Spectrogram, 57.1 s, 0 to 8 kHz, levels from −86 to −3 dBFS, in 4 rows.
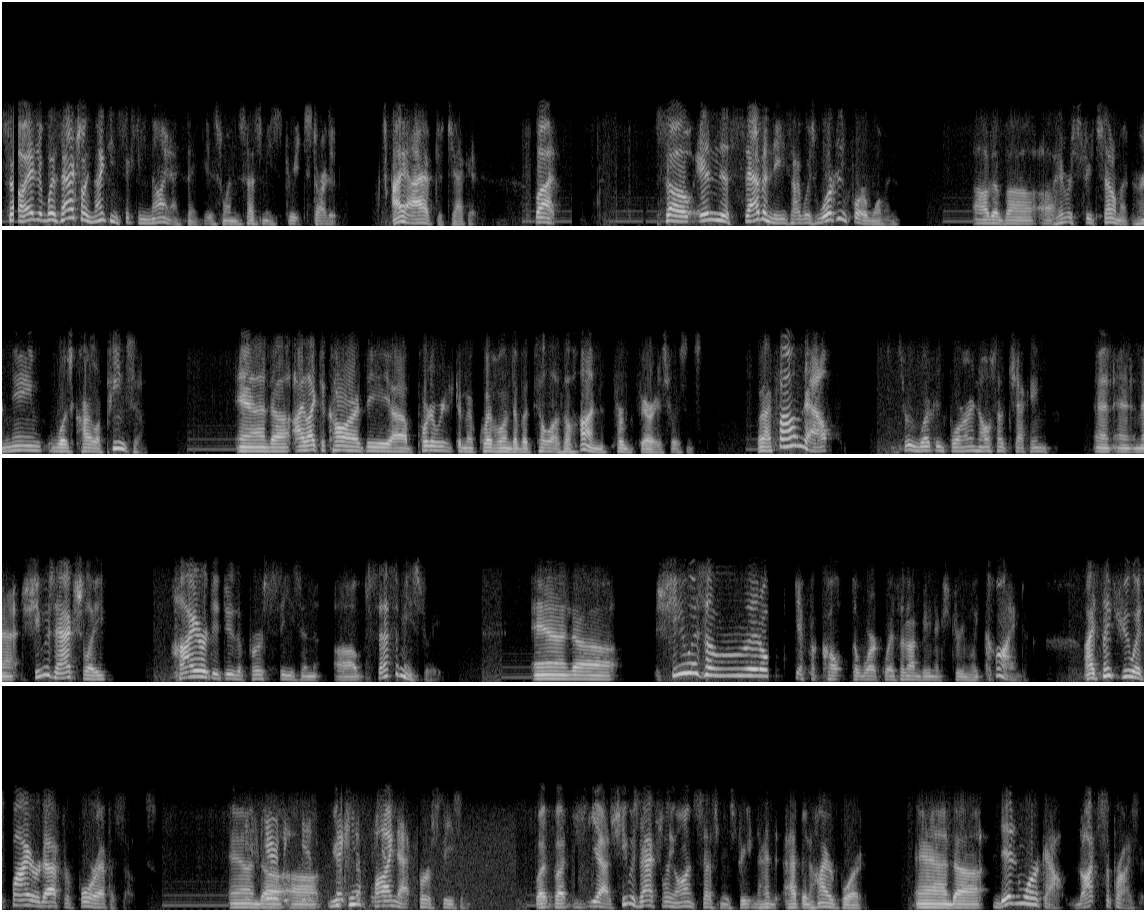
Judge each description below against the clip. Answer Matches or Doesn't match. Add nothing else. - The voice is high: Doesn't match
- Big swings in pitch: Matches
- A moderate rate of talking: Matches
